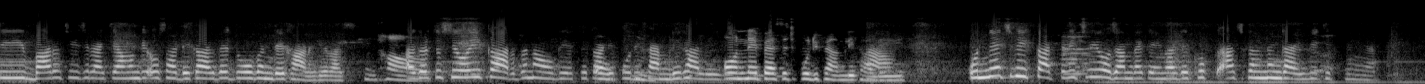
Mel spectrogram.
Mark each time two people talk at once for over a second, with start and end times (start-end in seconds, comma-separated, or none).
none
